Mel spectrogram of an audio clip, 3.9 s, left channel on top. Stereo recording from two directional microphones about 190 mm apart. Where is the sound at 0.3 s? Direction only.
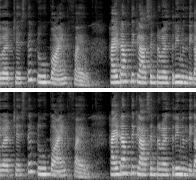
35° left (ahead or behind).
